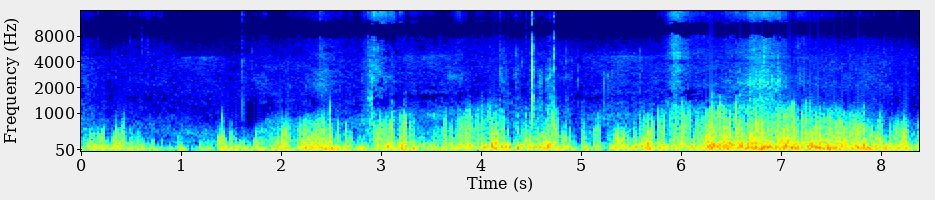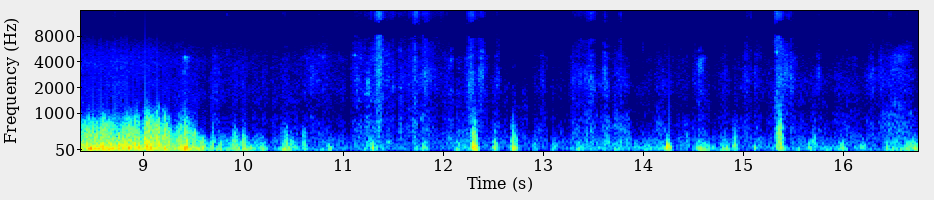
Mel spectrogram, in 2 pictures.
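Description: Wind buffeting the microphone in gusts for about the first nine seconds, then much quieter, with scattered light clicks and ticks.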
